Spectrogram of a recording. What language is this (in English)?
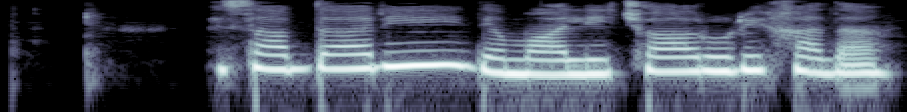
Pashto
